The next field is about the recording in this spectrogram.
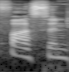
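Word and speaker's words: fastened: इसको बोलते हैं फास्टेंड. Here T is silent.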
